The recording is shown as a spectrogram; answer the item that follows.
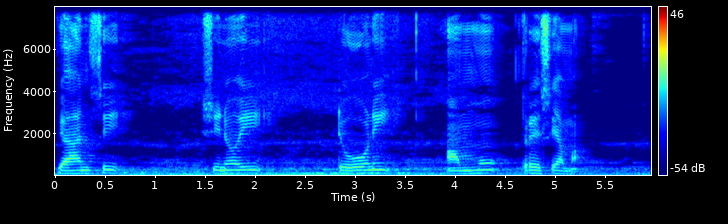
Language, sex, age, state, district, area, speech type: Malayalam, female, 60+, Kerala, Kottayam, rural, spontaneous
